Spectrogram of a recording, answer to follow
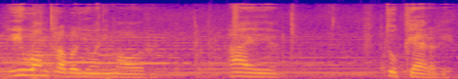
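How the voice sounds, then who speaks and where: Poised flirty noblewoman, game cutscene, lowish voice, music behind. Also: takes it slowly. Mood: poised, flirtatious. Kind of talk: video game acting.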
